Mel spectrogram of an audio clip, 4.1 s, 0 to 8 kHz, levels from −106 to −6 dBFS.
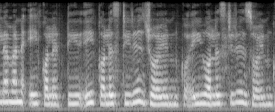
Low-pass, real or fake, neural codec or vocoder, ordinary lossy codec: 7.2 kHz; fake; vocoder, 24 kHz, 100 mel bands, Vocos; none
